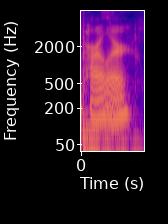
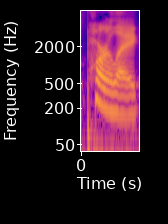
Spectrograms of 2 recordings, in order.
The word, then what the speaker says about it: Parler: No, we're not on Parler. No. – also, it's fucking pronounced parlay.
